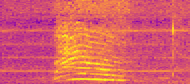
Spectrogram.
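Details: A domestic cat gives a single clear meow, rising then falling and drawn out for under a second, in a quiet indoor room; a short noise follows at the end.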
